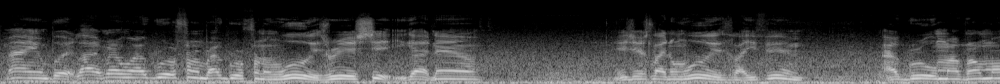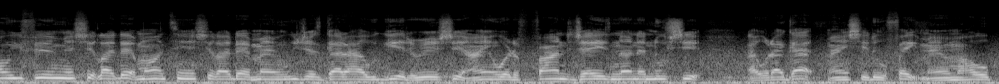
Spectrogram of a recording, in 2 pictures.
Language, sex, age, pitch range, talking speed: English, male, 20-39, 105-130 Hz, 250 wpm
